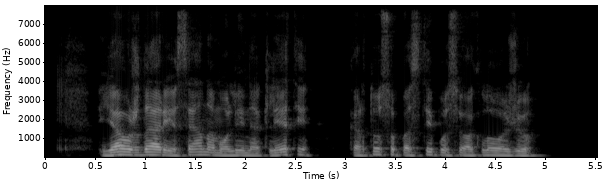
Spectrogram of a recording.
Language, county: Lithuanian, Kaunas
